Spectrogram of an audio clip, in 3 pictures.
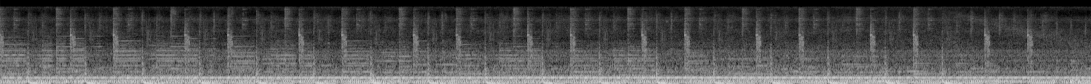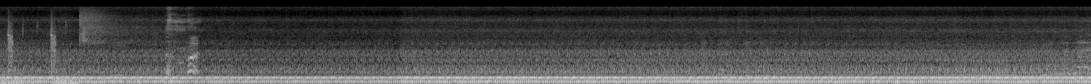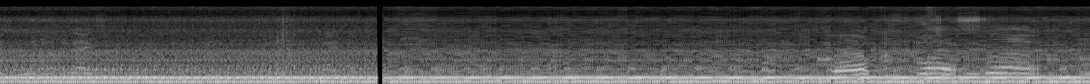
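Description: Small fishing boat's engine running steadily under way, a constant drone. Background music with a regular beat plays over it for roughly the first twelve seconds.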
